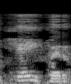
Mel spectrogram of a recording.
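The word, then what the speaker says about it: Chafer: De hecho, Lewis Sperry Chaffer o Shafer, como se debe pronunciar en inglés, que es uno de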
